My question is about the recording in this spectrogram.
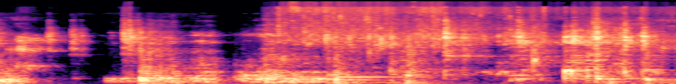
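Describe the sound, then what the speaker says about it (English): Water gushes steadily while cooked cold Korean noodles are strained in a kitchen, a loud continuous rushing and splashing that fills the whole moment. "And now we're just going to strain it."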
